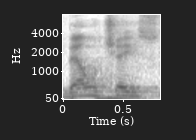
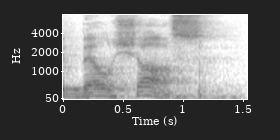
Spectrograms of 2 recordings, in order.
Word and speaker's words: Bellechasse: You know, like for instance, we say a mispronunciation, Belchase, Louisiana. Well, that's really Bellechasse, which means good hunting.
